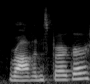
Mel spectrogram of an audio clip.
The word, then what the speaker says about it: Ravensburger: going off of the pronunciation that they use over on the North American Instagram. They say it a few different times where it is Ravensburger. I also met them when I was at Nationals. They also pronounced it Ravensburger.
